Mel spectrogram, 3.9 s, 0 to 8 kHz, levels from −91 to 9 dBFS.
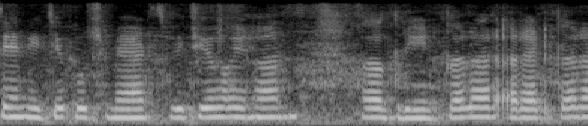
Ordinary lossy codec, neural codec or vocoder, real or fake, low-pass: none; vocoder, 22.05 kHz, 80 mel bands, WaveNeXt; fake; 7.2 kHz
